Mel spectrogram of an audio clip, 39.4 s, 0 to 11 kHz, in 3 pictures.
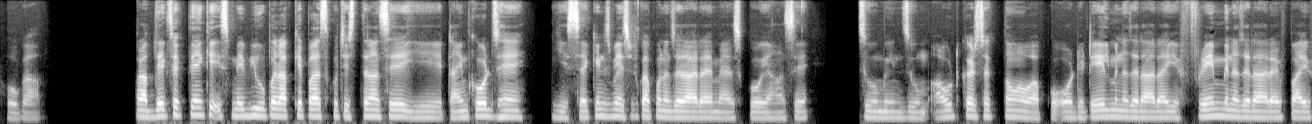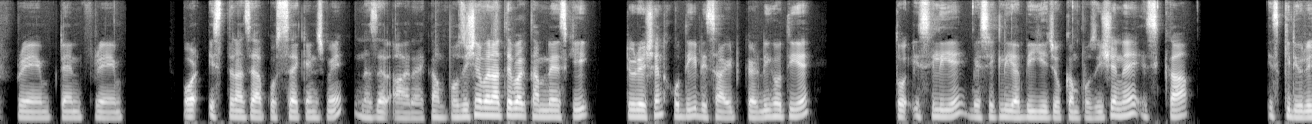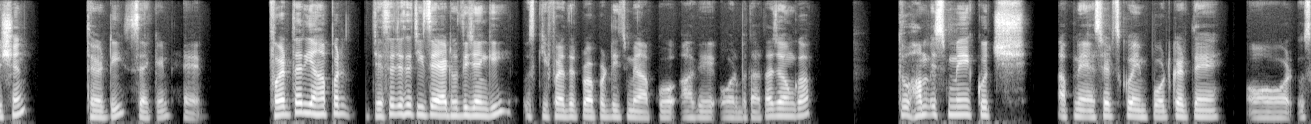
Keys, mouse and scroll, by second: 5.7-6.3 drag, 22.8-24.0 drag.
